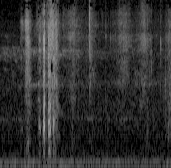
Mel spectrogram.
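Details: Mating call of a goat, heard as one short, wavering nasal bleat of a few quick pulses, followed by clicks and soft background rustling.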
